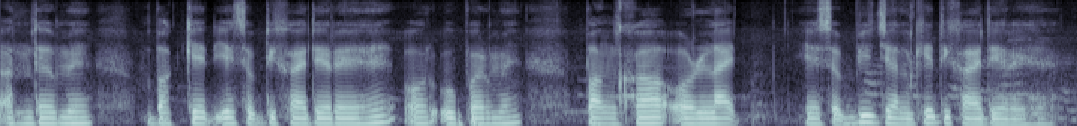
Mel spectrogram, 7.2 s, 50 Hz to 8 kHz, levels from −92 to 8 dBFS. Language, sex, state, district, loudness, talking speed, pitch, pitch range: Hindi, male, Arunachal Pradesh, Longding, -15 LUFS, 200 wpm, 130 Hz, 125-135 Hz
